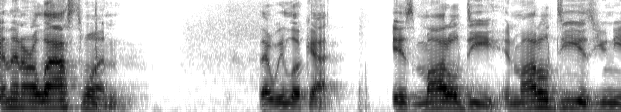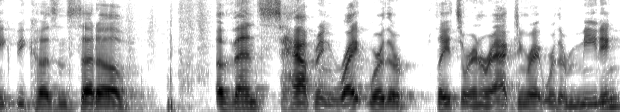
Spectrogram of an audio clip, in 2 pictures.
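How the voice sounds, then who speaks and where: A man with a fairly high pitch and ordinary pitch variation talks at a very fast pace, broken by long, frequent pauses. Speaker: science teacher. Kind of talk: tutorial.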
